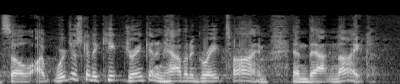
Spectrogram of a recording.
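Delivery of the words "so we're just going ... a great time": high, cocky, boastful-sounding voice. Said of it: "They were just saying".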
